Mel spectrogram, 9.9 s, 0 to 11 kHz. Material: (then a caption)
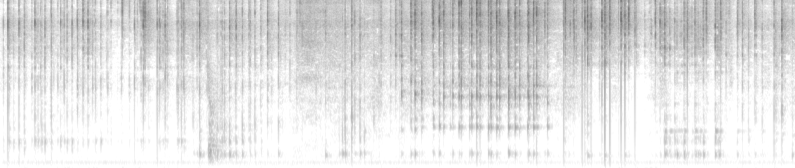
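Steel. Long nails rapidly tap and scratch the paper label, rim and bottom of a full 398 mL steel can of chickpeas. The result is a dense stream of sharp, bright clicks mixed with crinkly, papery scraping over a faint steady low hum. Each tap dies away almost instantly.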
